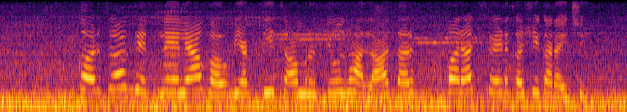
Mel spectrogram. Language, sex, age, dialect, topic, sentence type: Marathi, male, <18, Standard Marathi, banking, question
